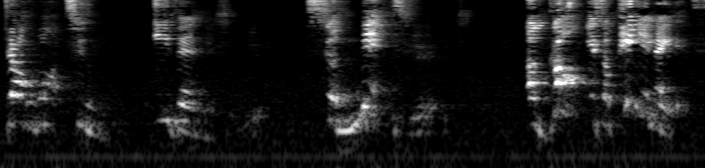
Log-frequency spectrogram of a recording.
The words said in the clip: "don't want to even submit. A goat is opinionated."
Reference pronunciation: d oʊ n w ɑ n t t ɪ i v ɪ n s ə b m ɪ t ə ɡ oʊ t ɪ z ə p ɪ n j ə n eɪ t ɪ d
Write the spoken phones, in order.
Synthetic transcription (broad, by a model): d oʊ n w ɑ n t t ɪ i v ɪ n s ə b m ɪ t ə ɡ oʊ ɪ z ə p ɪ n j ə n eɪ t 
